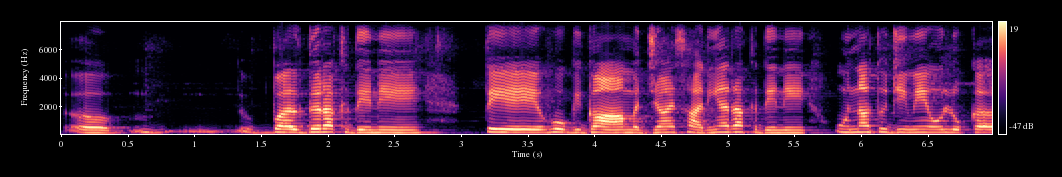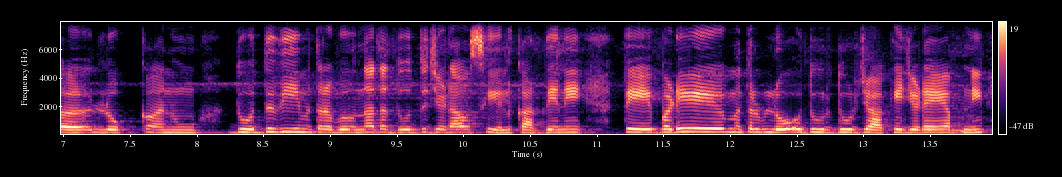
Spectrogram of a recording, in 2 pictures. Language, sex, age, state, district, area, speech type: Punjabi, female, 30-45, Punjab, Amritsar, urban, spontaneous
